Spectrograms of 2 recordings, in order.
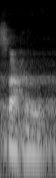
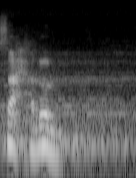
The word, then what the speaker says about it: সাহরুন: সাহরি সাহারি কি খাওয়া এই সাহরুন এটা সুন্দরভাবে উচ্চারণ হবে সাহরুন সিন হা জবর সাহ র দুই পেশ রুন সাহরুন এটা হলো আমরা যেটা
